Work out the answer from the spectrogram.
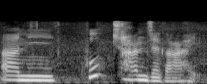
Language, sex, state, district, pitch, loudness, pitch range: Marathi, female, Maharashtra, Aurangabad, 195 Hz, -12 LUFS, 170-215 Hz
